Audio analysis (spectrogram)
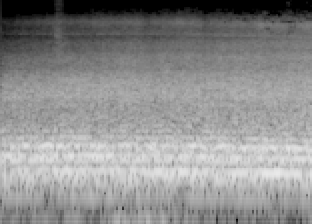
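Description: A propeller airplane engine drones steadily overhead in the PUBG video game, a loud, continuous low hum holding at even volume with no talk.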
